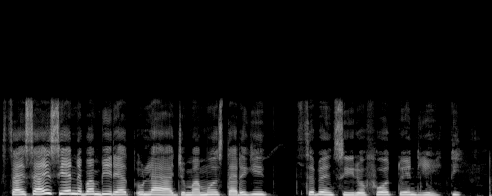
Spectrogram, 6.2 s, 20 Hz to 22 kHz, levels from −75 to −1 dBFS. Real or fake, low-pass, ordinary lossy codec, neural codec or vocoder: real; 10.8 kHz; none; none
